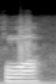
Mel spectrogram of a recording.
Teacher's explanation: Okay, meaning specifically we're using both lips when we're articulating the sound, bilabial. Okay, the fo is a little bit different in that we're using the bottom lip and the upper teeth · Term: labiodental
